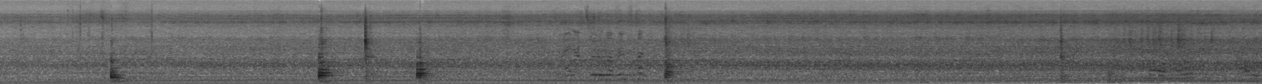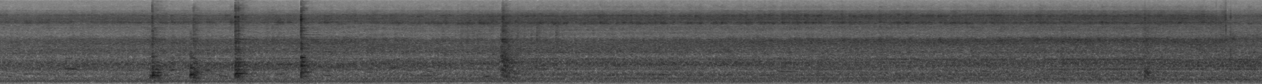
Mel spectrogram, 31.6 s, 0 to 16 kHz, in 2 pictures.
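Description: Small DR class 102 diesel shunting locomotive running as it pushes a coupled electric locomotive, its engine drone growing steadily louder as it draws near. Sharp knocks come through the drone, scattered at first and then a quick run of four about two-thirds of the way through.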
